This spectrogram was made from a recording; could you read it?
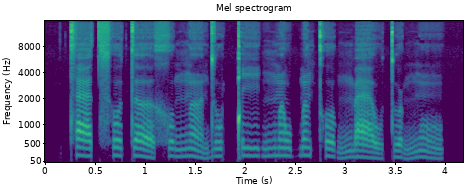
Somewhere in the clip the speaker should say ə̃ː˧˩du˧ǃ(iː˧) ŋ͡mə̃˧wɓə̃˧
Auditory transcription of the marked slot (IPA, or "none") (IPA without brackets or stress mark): iː˧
